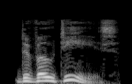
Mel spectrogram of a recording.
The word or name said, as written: devotees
